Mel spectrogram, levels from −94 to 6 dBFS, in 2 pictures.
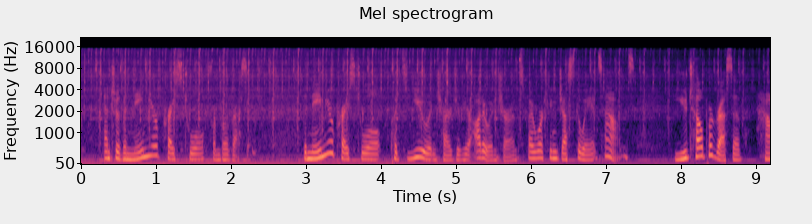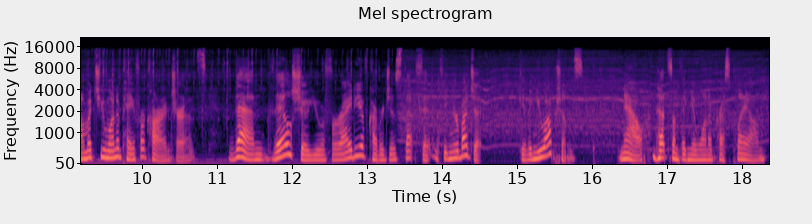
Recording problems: machinery noise; noticeable; throughout; 10 dB below the speech

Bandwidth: 14.5 kHz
